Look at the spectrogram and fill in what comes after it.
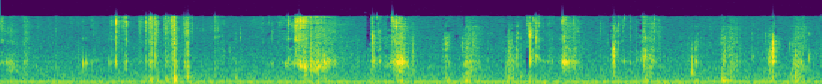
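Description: A person chewing crispy boneless fried chicken close to a microphone: irregular crisp crunches and clicks, with a louder crunch about two seconds in.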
